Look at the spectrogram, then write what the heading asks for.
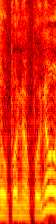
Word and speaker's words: Ho'oponopono: très bien dit, Karine, très bien prononcé, mais nous on le dit à la française, Ho'oponopono, et bien il était incorporé dans la pensée Aloha, Aloha.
